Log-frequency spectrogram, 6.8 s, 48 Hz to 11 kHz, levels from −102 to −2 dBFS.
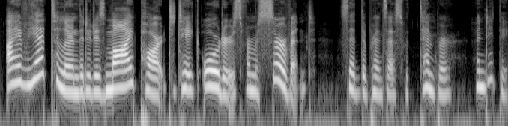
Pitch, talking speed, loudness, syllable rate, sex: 235 Hz, 205 wpm, -18 LUFS, 4.9 syllables/s, female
